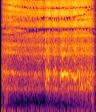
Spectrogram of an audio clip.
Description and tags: A low pitched guttural voice sound to be used in horror games, and of course zombie shooters. Useful for a making the army of the undead really scary.
indiegamedev, game, Voices, Speak, arcade, Voice, Evil, Lich, Vocal, Zombie, Monster, gamedeveloping, Ghoul, indiedev, videogame, games, Talk, gamedev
